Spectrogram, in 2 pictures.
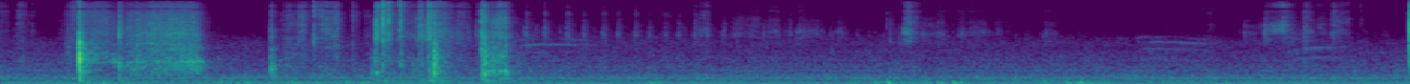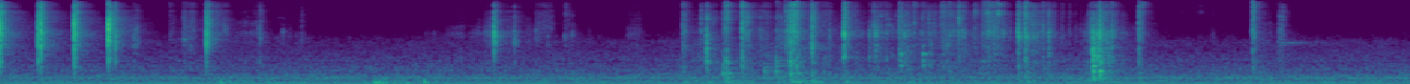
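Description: Plastic toy pieces click and clatter as hands handle them.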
